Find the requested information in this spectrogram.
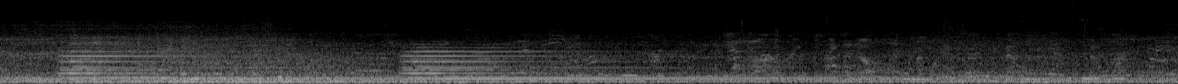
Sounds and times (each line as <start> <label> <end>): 0.5 bells ringing hour 8.9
